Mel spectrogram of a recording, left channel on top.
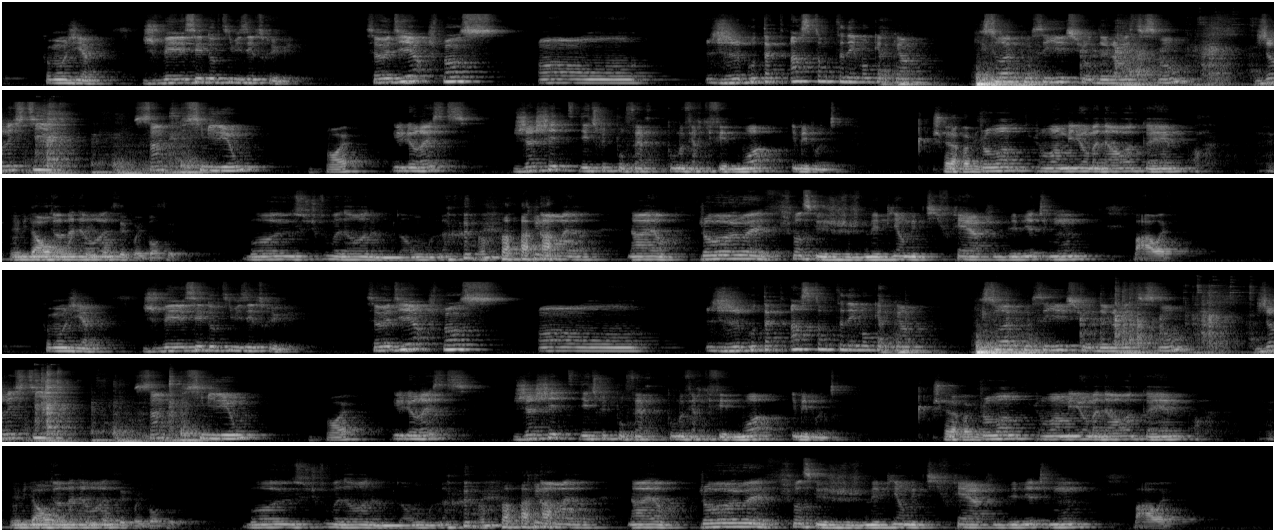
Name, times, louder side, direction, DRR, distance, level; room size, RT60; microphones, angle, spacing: voice 1, 0.4-1.0 1.4-2.9 3.6-4.9 5.4-6.4 7.0-9.1 9.7-13.3 14.0-15.2 16.6-17.4 17.8-20.4 20.6-21.1 22.0-24.5 25.5-26.6 27.8-31.3 31.7-32.2 32.4-36.2 36.5-36.6, left 1 dB, 15° left, 1 dB, 3.1 m, -29 dB
sound 1, 8.8-9.3 9.7-14.8, equal, 80° right, 4.9 m, -27 dB
voice 2, 16.0-16.3 22.1-22.6 24.6-24.7 25.3-27.2 30.2-31.0 36.8-37.1, left 3 dB, 80° left, 9 dB, 1.1 m, -31 dB
15.0 x 12.0 x 6.8 m, 0.75 s
head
